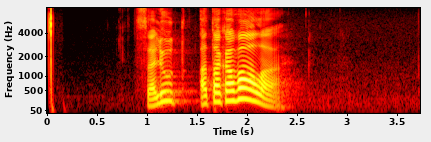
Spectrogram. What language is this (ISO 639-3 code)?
rus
